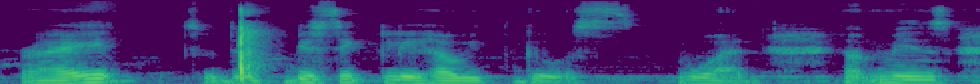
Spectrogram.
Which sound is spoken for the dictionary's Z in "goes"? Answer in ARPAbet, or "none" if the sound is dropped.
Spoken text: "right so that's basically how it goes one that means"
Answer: S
